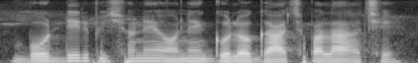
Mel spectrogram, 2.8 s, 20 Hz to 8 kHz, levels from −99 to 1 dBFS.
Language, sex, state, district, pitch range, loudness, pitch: Bengali, male, West Bengal, Alipurduar, 110-125 Hz, -19 LUFS, 120 Hz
